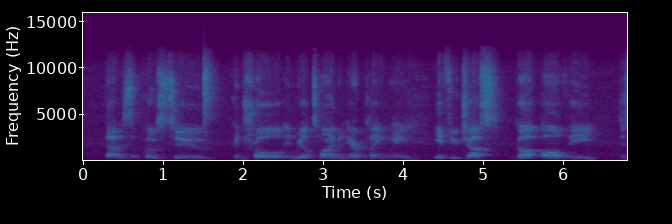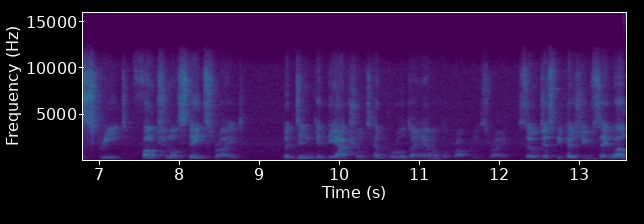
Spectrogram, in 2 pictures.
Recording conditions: large echoing room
